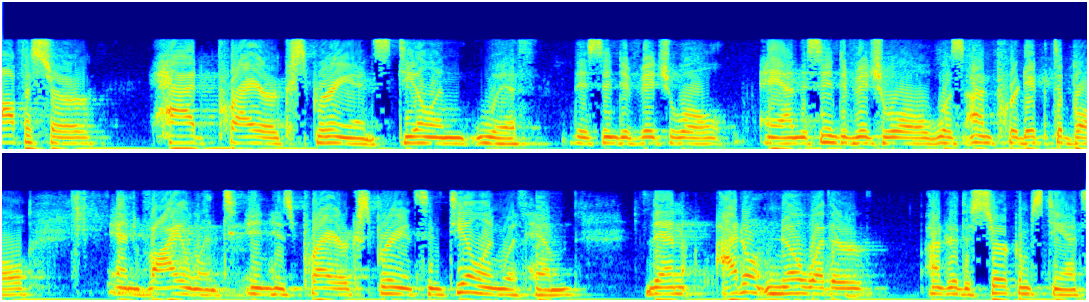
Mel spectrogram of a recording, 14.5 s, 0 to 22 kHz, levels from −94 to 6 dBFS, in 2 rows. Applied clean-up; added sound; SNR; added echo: none; none; none; none.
